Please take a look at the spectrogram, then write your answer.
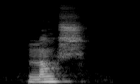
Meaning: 1. Manche (a department of Normandy, France) 2. the English Channel (an arm of the Atlantic Ocean between France and England)
- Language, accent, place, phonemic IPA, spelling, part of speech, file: French, France, Paris, /mɑ̃ʃ/, Manche, proper noun, LL-Q150 (fra)-Manche.wav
